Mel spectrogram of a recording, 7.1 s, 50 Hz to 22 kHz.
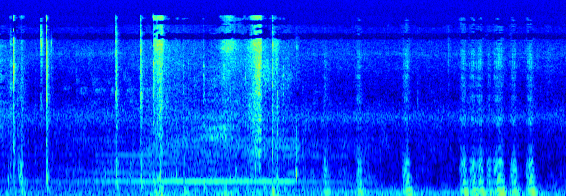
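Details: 2007 Mitsubishi Galant Ralliart 3.8 L (6G75 MIVEC), key on, heat selected: irregular clicking and whirring bursts over a quiet cabin; faulty heater blend door (hot/cold) actuator motor.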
